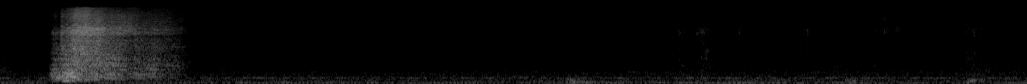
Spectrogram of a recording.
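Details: Sneeze while sitting: one sudden, loud, hissing burst of air lasting about a second, then quiet.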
